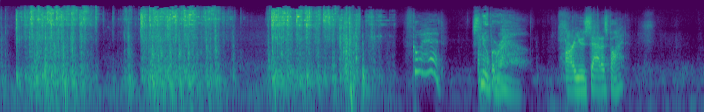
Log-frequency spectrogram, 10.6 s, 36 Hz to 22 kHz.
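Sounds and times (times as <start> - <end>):
metal keys rattling and jangling in a door lock: 0.0 - 6.0
speech: 6.5 - 7.8, 8.5 - 9.4.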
